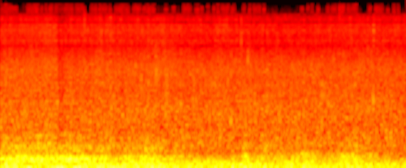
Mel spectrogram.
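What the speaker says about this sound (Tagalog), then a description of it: "Walang tigil ang ulan." Heavy rain pours in a dense, continuous roar with deep rumbling thunder underneath at a lakeside campsite in Cavinti, Laguna, loud and close, with no voices.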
